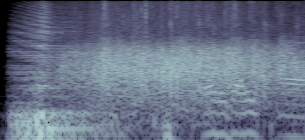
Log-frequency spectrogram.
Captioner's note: audience claps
